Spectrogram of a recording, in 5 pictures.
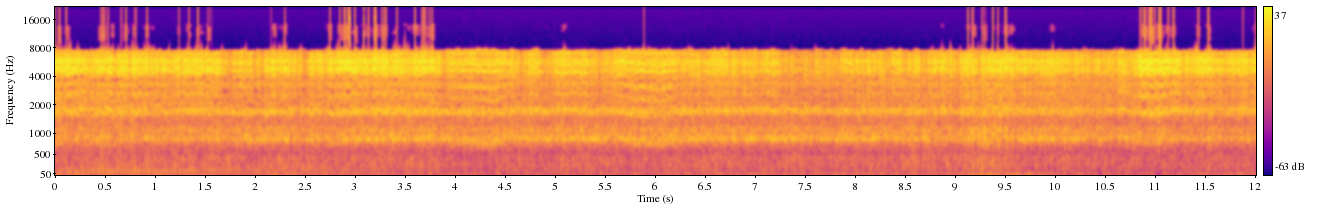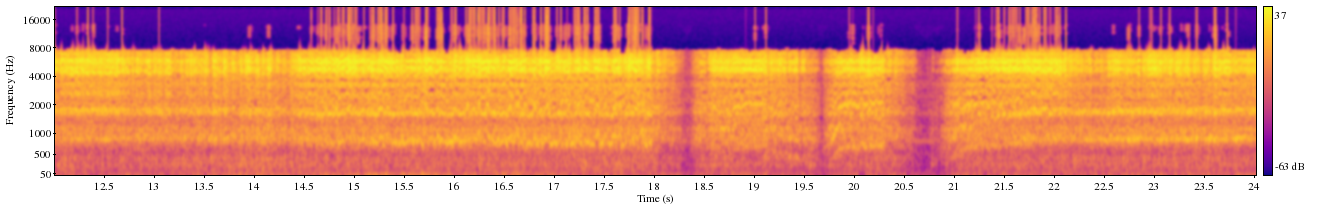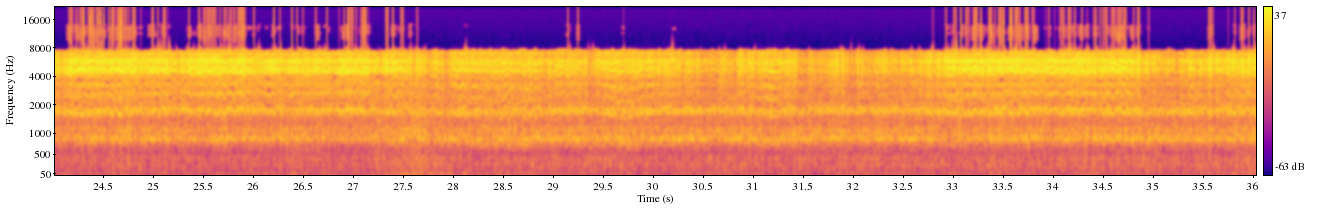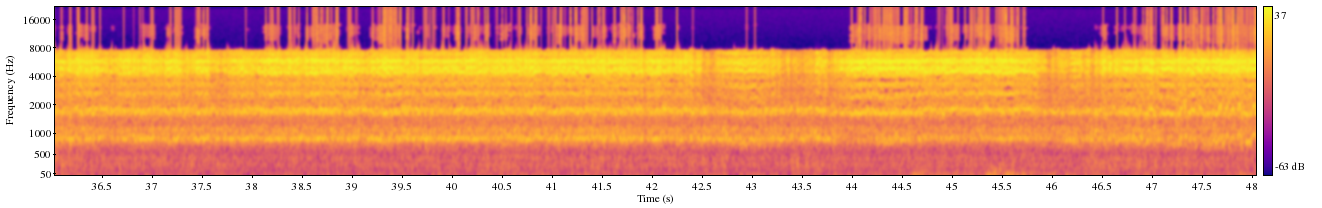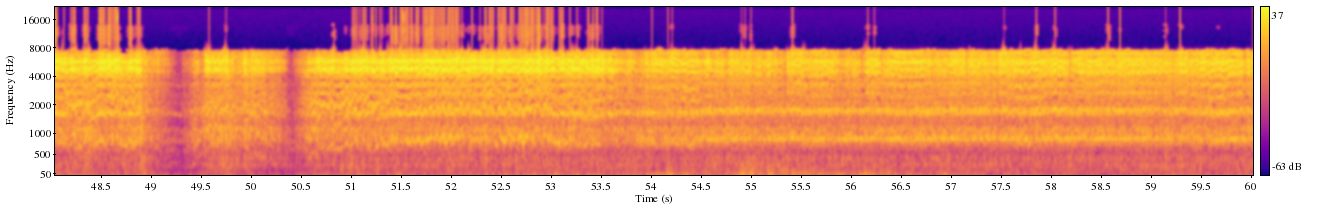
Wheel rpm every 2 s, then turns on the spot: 220, 230, 230, 230, 230, 230, 230, 210, 180, 110, 120, 230, 230, 230, 220, 220, 230, 230, 230, 230, 230, 220, 220, 220, 130, 130, 200, 220, 230, 230.
none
